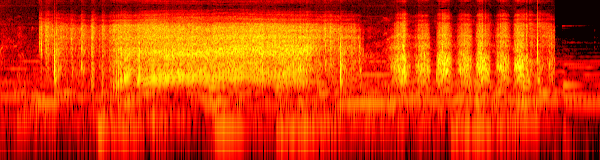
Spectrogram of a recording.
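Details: A superb lyrebird in forest along Australia's southeast coast imitating a chainsaw: a steady, rasping, engine-like roar for about three seconds, then a rapid series of sputtering, revving bursts, with faint music underneath.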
